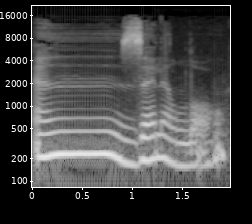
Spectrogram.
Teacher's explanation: زا پر buzzing sound اور انزل لام کو جب آگے جوڑیں گے تو لام کو ہیوی نہ ہونے دیں انزل اللہ اللہ تعالیٰ کے نام میں جو لام جلالہ ہے وہ ہیوی ہوگا.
